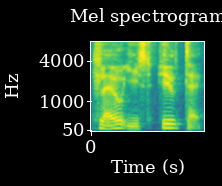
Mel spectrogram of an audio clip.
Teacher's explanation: in Old English meter, the most common half line type is hleo yeast hylte. This on off, it's two trochees, this on off.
